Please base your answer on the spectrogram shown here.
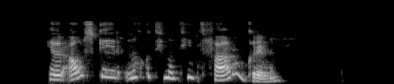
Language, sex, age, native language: Icelandic, female, 50-59, Icelandic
